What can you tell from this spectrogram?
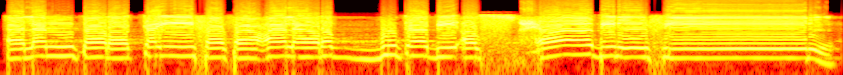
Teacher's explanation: ہمزہ کی سختی ہوگی اور اس کی صبر ادا کرتے ہوئے منہ اور آواز دونوں کھول کر پڑھیں گے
